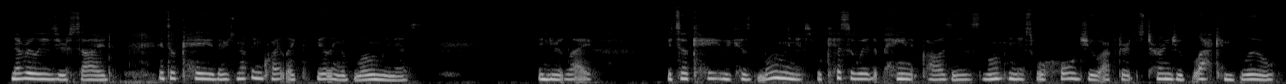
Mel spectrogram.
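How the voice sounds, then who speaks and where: A woman performing a slam poem in a soft, breathy voice with a solemn, deliberate delivery. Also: a little high, no room sound, muffled recording. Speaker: poet. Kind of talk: slam poetry recital.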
